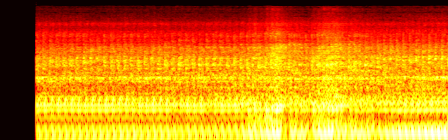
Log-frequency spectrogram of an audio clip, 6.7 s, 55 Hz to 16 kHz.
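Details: Suzuki Thunder 125 owned over 11 years, single-cylinder idle with a rhythmic internal knock about three times a second over the firing beat; strange noise inside the engine, cause not pinned down, engine to be torn down.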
